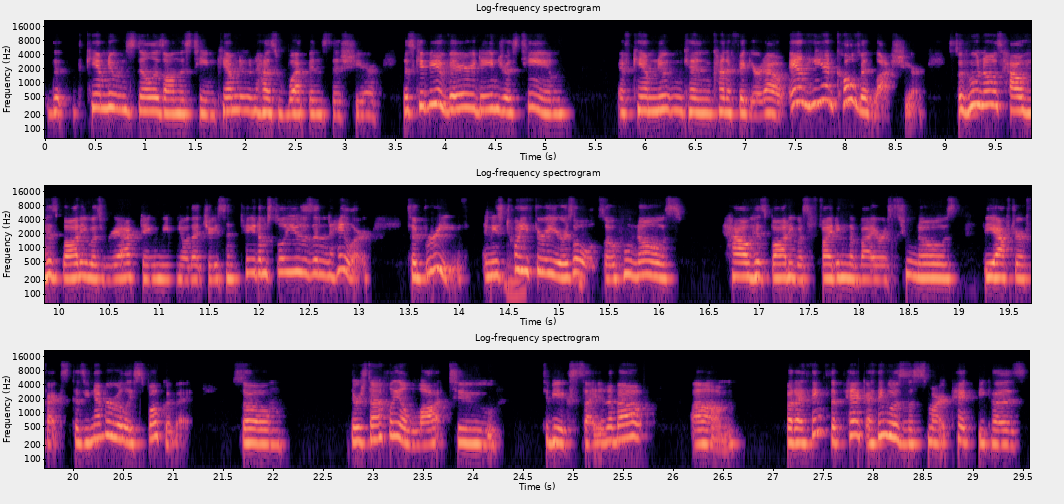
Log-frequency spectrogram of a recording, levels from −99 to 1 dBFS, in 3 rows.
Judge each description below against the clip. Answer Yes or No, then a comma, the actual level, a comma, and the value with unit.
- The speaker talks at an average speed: No, fast, 215 wpm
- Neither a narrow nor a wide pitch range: Yes, average, 3.4 semitones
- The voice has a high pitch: Yes, high, 235 Hz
